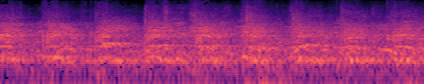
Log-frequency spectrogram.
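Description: Boxing arena crowd shouting, many voices overlapping.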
